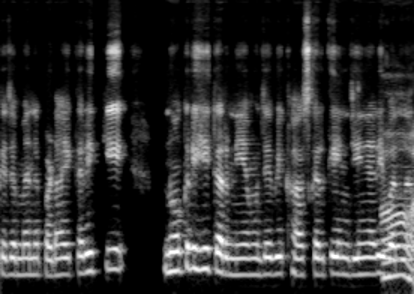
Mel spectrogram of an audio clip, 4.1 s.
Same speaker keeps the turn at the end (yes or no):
yes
